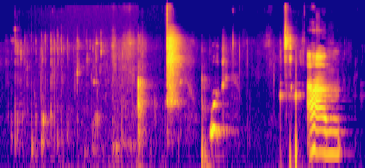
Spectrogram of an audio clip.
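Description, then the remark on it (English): Wet mouth sounds of someone drinking water: a few sips and gulping swallows with short pauses between them, ending in a brief voiced exhale. “Hold on, let me drink some water because my throat is so dry.”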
